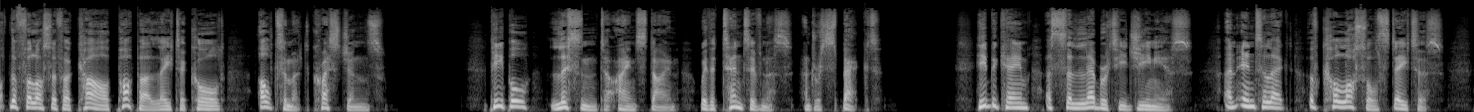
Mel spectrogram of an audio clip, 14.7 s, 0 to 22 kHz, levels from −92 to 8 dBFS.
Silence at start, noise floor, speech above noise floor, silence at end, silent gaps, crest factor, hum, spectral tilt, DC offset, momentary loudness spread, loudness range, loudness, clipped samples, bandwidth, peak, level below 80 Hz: 0 s; under -90 dBFS; over 70 dB; 0.35 s; 4.02-4.61 s, 9.07-9.48 s; 18 dB; none; -5.5 dB/octave; under 0.1%; 11 LU; 4 LU; -21 LUFS; under 0.1%; 16.5 kHz; -4 dBFS; -56 dBFS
